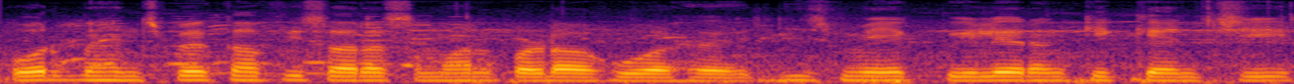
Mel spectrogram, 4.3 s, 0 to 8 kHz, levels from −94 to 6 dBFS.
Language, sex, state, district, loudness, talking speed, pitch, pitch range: Hindi, male, Punjab, Fazilka, -15 LUFS, 210 wpm, 140 Hz, 135-145 Hz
